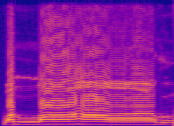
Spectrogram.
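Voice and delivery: slow, drawn-out chanted recitation; slow Quran recitation. Shown as a demonstration. Teacher recites the verse to students, slow melodic chant. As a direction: chant the verse slowly, vowels stretched.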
